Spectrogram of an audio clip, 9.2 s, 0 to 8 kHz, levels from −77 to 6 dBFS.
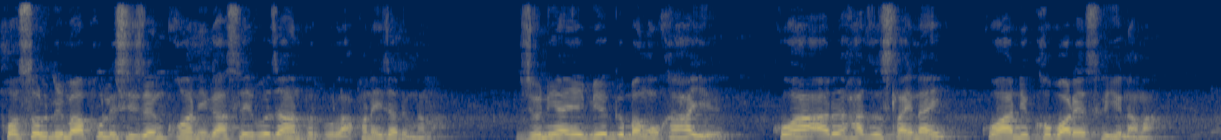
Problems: none marked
